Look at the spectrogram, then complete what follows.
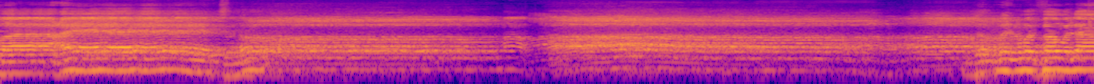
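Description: A man chanting a Shia Muharram lament (nai) in long, drawn-out sung notes with a slight waver. There are short breaks about two, five and nine seconds in.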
